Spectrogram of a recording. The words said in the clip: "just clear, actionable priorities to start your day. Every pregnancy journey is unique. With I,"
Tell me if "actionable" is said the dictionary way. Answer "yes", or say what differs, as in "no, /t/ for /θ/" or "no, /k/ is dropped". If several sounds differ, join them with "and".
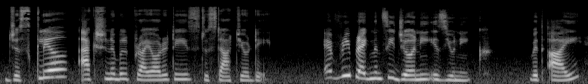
yes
